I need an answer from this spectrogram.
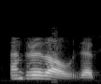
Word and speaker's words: Andre Dal: great great weather really nice well this is andre dahl am i pronouncing your name right andre yeah andre daw that's all right yeah and you have the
